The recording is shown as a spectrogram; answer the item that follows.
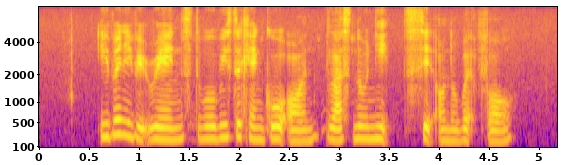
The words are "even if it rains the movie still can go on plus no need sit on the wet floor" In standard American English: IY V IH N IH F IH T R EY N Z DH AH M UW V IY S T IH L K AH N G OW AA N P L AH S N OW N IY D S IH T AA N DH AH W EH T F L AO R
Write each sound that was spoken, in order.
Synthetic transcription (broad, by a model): IY V IH N IH F IH T R EY N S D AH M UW W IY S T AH K AH N G OW AA N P L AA S N OW N IY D S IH T AA N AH W EH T F AO L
